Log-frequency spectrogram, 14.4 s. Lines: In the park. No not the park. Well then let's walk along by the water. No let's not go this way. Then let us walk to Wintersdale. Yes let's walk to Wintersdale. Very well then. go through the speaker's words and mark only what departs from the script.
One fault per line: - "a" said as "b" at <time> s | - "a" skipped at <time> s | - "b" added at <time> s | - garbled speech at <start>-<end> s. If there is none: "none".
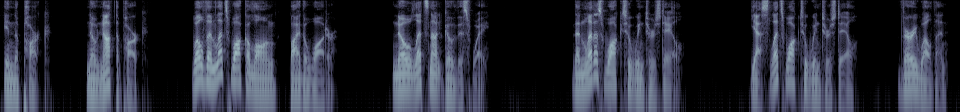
none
